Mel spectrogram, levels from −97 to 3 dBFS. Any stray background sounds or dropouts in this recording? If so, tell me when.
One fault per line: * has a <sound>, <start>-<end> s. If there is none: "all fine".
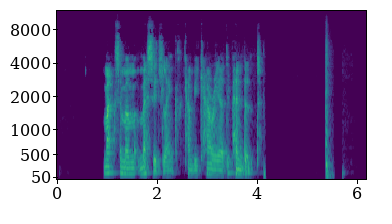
* has a thud, 5.4-5.6 s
